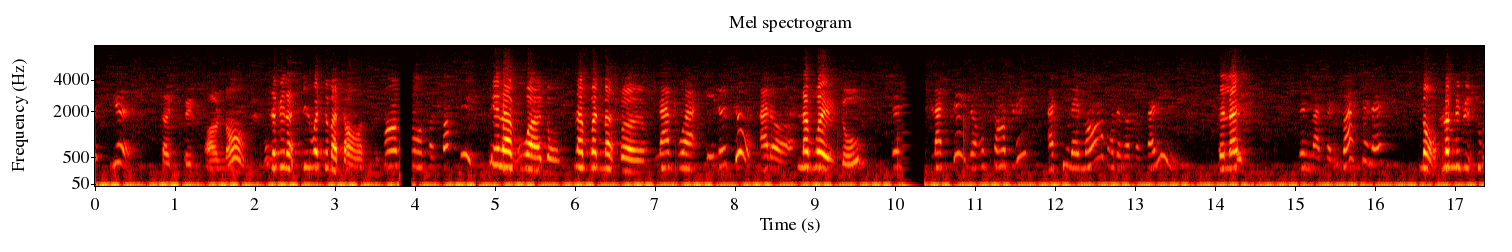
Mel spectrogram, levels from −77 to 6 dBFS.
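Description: The audio cuts out twice, at 3.80 to 3.97 s and 10.09 to 10.38 s, most likely from a long network dropout. In each gap the last sound is stretched into a fading buzz, and the waveform resumes with a chunk missing. Spectrograms show smeared horizontal bands, ending in a short silent gap only in the first, below a hard 8 kHz ceiling that fits a wideband call codec.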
